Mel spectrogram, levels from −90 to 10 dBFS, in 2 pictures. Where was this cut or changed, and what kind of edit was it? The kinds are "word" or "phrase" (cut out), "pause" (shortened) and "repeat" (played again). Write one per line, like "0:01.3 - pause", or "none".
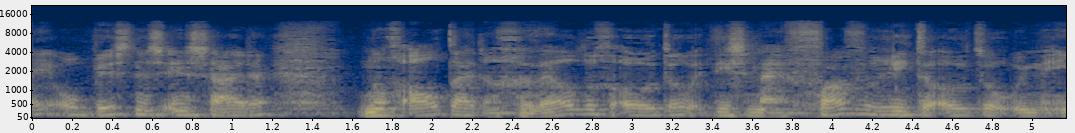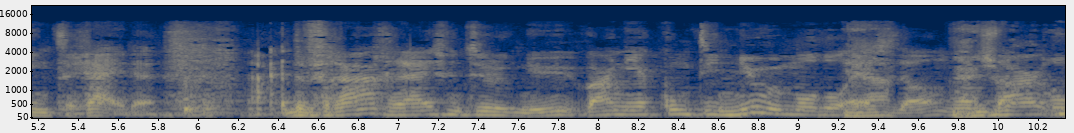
none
